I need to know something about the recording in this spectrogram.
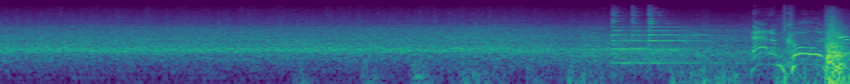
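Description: A large crowd cheers and roars in an arena.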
